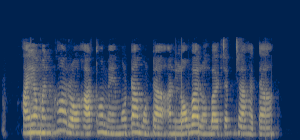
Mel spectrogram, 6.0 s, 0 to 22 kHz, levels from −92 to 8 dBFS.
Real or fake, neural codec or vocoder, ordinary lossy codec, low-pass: real; none; MP3, 64 kbps; 7.2 kHz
